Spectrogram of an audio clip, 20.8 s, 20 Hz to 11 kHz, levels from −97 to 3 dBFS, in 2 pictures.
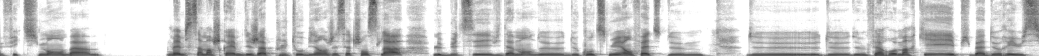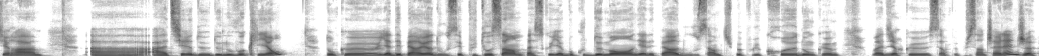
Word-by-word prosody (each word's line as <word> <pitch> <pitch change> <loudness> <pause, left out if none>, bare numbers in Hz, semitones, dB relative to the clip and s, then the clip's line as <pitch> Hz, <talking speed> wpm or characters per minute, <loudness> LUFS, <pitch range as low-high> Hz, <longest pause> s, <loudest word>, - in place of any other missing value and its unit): effectivement, 175 +6 -1
bah 160 -4 -1
mmh, - - -7 0.7
même 180 -3 +3
si - - -2
ça 180 - +2
marche 180 0 +1
quand 180 - -1
même 175 0 +2
déjà 170 +3 +3
plutôt 195 -2 -3
bien, 200 +4 +1
j'ai 180 - -3
cette 170 0 -2
chance-là. 205 +9 +4 0.3
Le 170 - 0
but, 205 +5 -4
c'est 170 - +2
évidemment 165 +6 0
de 160 -3 -2
de 155 0 -6
continuer, 180 +3 +1
en 185 -3 +4
fait, 185 +1 +1
de, 160 0 -4
mmh, 160 0 -6 0.4
de 155 -2 -3
de 160 -3 -3
de 165 0 -2
me 160 - -2
faire 170 +1 +1
remarquer 170 +7 +2
et 185 - +4
puis, 175 -1 -13
bah, 160 -2 +2
de 155 +1 -3
réussir 170 +3 0
à, 165 -2 +2
mmh, 160 - -4 0.5
à 155 - -4 0.2
à - - +1
attirer 160 +3 +1
de 160 -1 -1
de 165 +1 0
nouveaux 165 +6 +1
clients. 210 +11 +2 0.4
Donc 170 0 -2
heu, 165 -1 +1
il 155 - -2
y 165 - +5
a - - +4
des 175 - +3
périodes 180 +2 +3
où 160 - -7
c'est 165 +1 +1
plutôt 170 +3 -2
simple 210 +1 +5
parce 165 -1 -3
qu'il 165 - -3
y - - +3
a - - +3
beaucoup 160 +2 -6
de 160 - -8
demandes. 185 +3 +4
Il - - +1
y - - +4
a - - +1
des 160 - -4
périodes 165 0 +1
où 145 +1 -14
c'est - - 0
un 150 - -2
petit - - -15
peu 160 - -4
plus 165 +1 -10
creux, 220 +5 +2
donc 165 -2 -3
hem, 155 -1 -1 0.3
on - - -3
va 155 - +1
dire 170 +3 -2
que 150 -2 -3
c'est 155 - -3
un - - -7
peu - - -19
plus 155 - -8
un 165 - -4
challenge. 260 - +3
170 Hz, 255 wpm, -23 LUFS, 160-185 Hz, 0.7 s, y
